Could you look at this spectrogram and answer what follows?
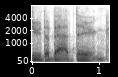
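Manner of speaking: dark, sinister, scary monster voice. Describing the voice first imagined, in a sinister monstrous voice. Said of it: "sinister, like you said, m- monstrous voice that's like".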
